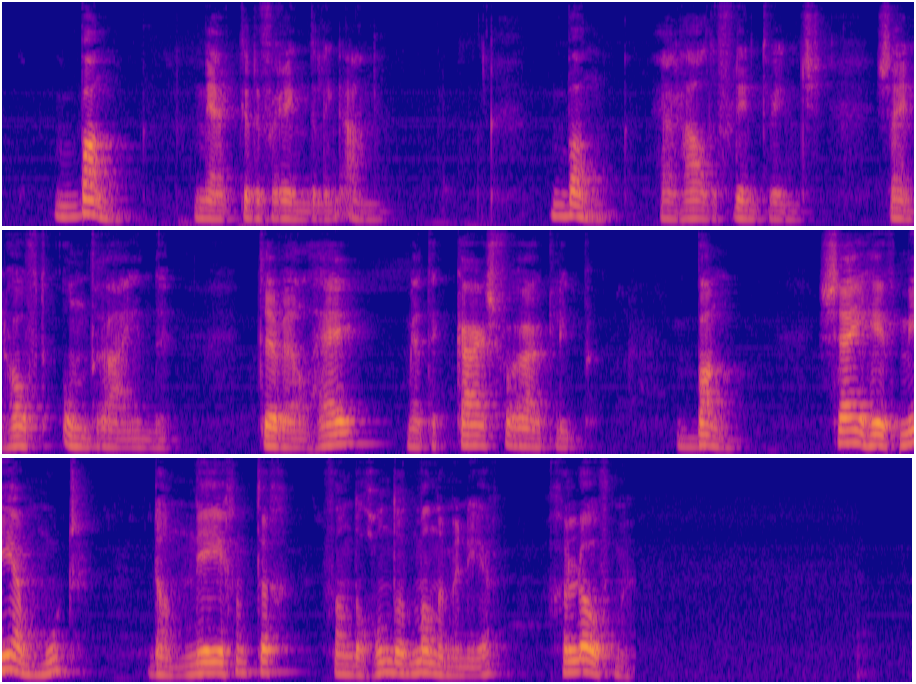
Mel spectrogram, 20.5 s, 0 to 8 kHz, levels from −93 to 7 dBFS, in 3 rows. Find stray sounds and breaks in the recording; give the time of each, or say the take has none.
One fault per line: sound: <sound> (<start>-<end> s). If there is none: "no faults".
no faults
